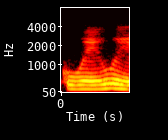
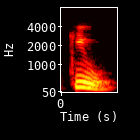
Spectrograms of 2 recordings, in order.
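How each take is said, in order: First: Every letter is voiced, giving several syllables. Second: It sounds like the single letter name Q. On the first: The speaker calls it wrong. "bacanya bukan kuewe" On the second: The speaker calls it right. "tetapi kita baca Q ya"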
